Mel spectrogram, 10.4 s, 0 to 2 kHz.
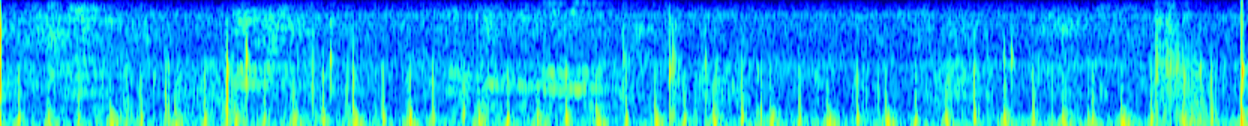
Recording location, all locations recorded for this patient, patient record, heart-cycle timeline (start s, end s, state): tricuspid valve (TV)
aortic valve (AV)+pulmonary valve (PV)+tricuspid valve (TV)+mitral valve (MV)
#Age: Child
#Sex: Female
#Height: 92.0 cm
#Weight: 13.6 kg
#Pregnancy status: False
#Murmur: Absent
#Murmur locations: nan
#Most audible location: nan
#Systolic murmur timing: nan
#Systolic murmur shape: nan
#Systolic murmur grading: nan
#Systolic murmur pitch: nan
#Systolic murmur quality: nan
#Diastolic murmur timing: nan
#Diastolic murmur shape: nan
#Diastolic murmur grading: nan
#Diastolic murmur pitch: nan
#Diastolic murmur quality: nan
#Outcome: Abnormal
#Campaign: 2015 screening campaign
0.00	0.37	unannotated
0.37	0.52	S1
0.52	0.64	systole
0.64	0.74	S2
0.74	0.90	diastole
0.90	1.04	S1
1.04	1.14	systole
1.14	1.24	S2
1.24	1.38	diastole
1.38	1.54	S1
1.54	1.66	systole
1.66	1.76	S2
1.76	1.88	diastole
1.88	2.04	S1
2.04	2.16	systole
2.16	2.26	S2
2.26	2.42	diastole
2.42	2.54	S1
2.54	2.66	systole
2.66	2.76	S2
2.76	2.92	diastole
2.92	3.06	S1
3.06	3.17	systole
3.17	3.26	S2
3.26	3.38	diastole
3.38	3.47	S1
3.47	3.58	systole
3.58	3.66	S2
3.66	3.94	diastole
3.94	4.08	S1
4.08	4.18	systole
4.18	4.30	S2
4.30	4.46	diastole
4.46	4.58	S1
4.58	4.70	systole
4.70	4.80	S2
4.80	4.96	diastole
4.96	5.08	S1
5.08	5.18	systole
5.18	5.28	S2
5.28	5.44	diastole
5.44	5.56	S1
5.56	5.68	systole
5.68	5.78	S2
5.78	5.92	diastole
5.92	6.04	S1
6.04	6.14	systole
6.14	6.24	S2
6.24	6.40	diastole
6.40	6.52	S1
6.52	6.64	systole
6.64	6.74	S2
6.74	6.88	diastole
6.88	7.00	S1
7.00	7.10	systole
7.10	7.22	S2
7.22	7.36	diastole
7.36	7.48	S1
7.48	7.58	systole
7.58	7.70	S2
7.70	7.84	diastole
7.84	7.96	S1
7.96	8.08	systole
8.08	8.18	S2
8.18	8.34	diastole
8.34	8.46	S1
8.46	8.56	systole
8.56	8.66	S2
8.66	8.82	diastole
8.82	8.96	S1
8.96	9.06	systole
9.06	9.18	S2
9.18	9.32	diastole
9.32	9.46	S1
9.46	9.57	systole
9.57	9.70	S2
9.70	9.84	diastole
9.84	9.91	S1
9.91	10.07	systole
10.07	10.15	S2
10.15	10.40	unannotated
